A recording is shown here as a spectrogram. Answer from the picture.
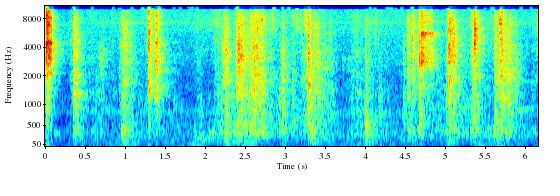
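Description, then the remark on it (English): A small wooden side table drawer is pulled open and pushed shut repeatedly, with sliding scrapes and knocks in an irregular rhythm, fairly quiet, no voices. “Painter's drawer. Side table drawer.”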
